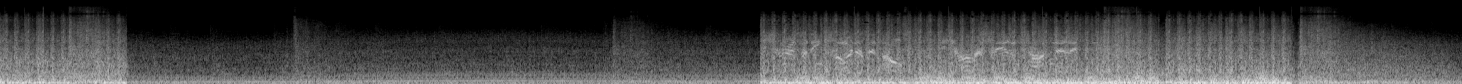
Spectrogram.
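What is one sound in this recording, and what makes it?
A biplane engine drones steadily.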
